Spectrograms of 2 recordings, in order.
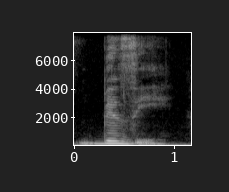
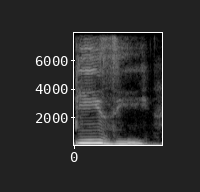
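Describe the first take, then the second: First: The first vowel is a short I sound. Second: The first vowel is a long E sound. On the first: The speaker calls it right. "short I" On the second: The speaker calls it wrong. "It's not busy"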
